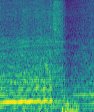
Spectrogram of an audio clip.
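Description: A car engine hums steadily in a racing simulator game, driving through a school zone, then shifts pitch briefly near the end before settling again; no talking.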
